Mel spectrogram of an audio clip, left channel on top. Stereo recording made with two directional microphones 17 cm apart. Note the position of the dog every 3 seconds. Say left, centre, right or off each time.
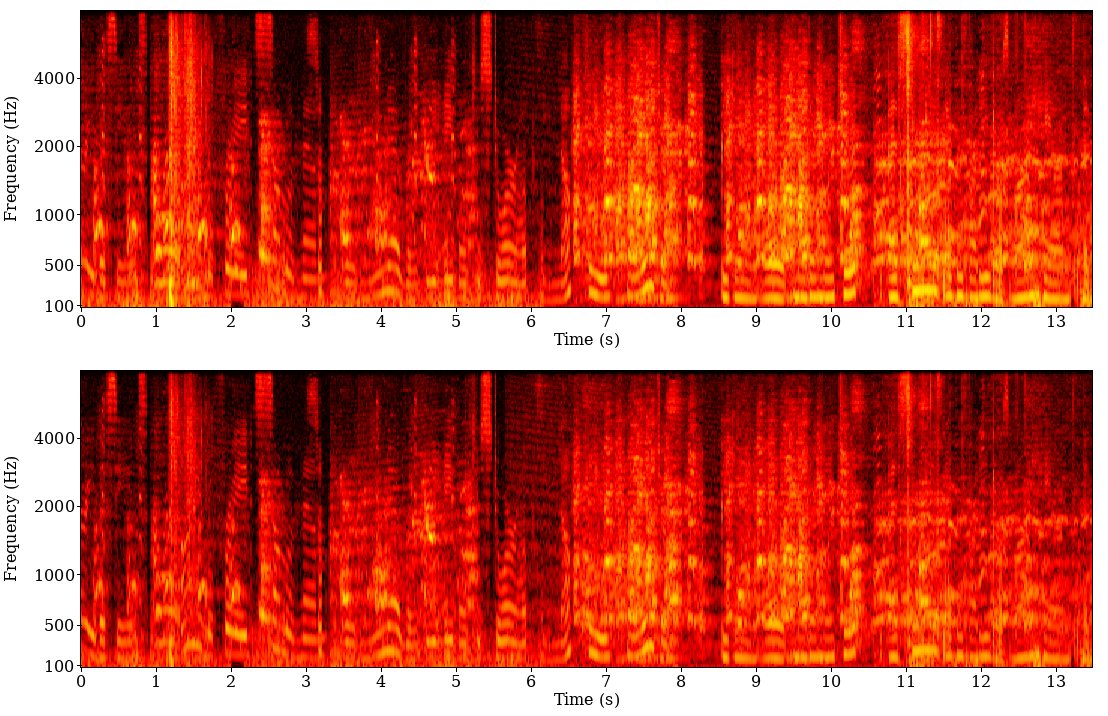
left, right, right, centre, left.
